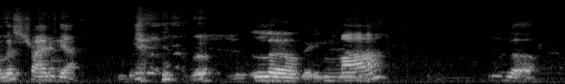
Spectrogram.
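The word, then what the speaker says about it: למה: with the mem and the patak, so it's lama, Lama. lama. Uh-huh. And then we have another lamet with a ah sound, the a, A. la. Okay, so let's try it again. The. La, ma, la, a, la, lay, Le.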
